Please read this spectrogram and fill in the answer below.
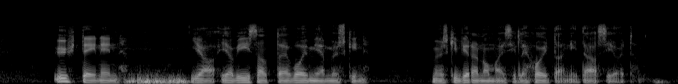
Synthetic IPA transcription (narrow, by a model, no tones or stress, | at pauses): yht̪e̞inen | jɑjɑʋiːsɑut̪ːɑjɑʋo̞imiɑmyøskin | myøskiʋʋiɾʔɑno̞mɑisilːeho̞jt̪ɑ̰ːnḭːt̪æɑ̰sio̞̰it̪ɑ̥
